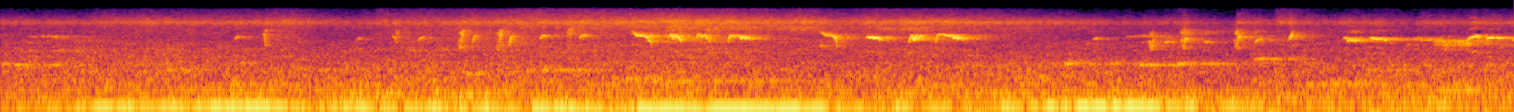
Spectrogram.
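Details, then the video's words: Javan grey-throated white-eye, tutor track for ngriwik chatter, loud open voice: scattered high chips and short twittered phrases, fairly faint, with a low steady drone throughout. "terapi ngriwik buat burung opior jawa/cak gentong | suara ngeplong"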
